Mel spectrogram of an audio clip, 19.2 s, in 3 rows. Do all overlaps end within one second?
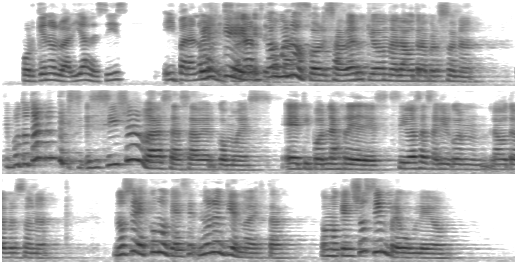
No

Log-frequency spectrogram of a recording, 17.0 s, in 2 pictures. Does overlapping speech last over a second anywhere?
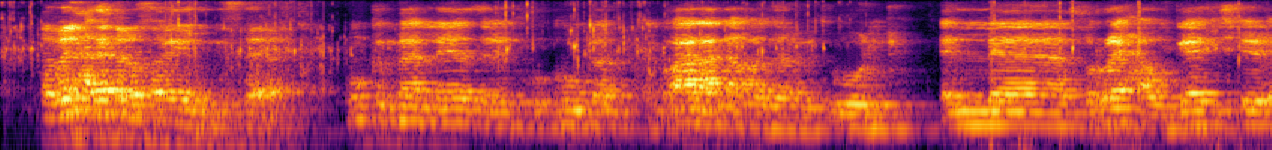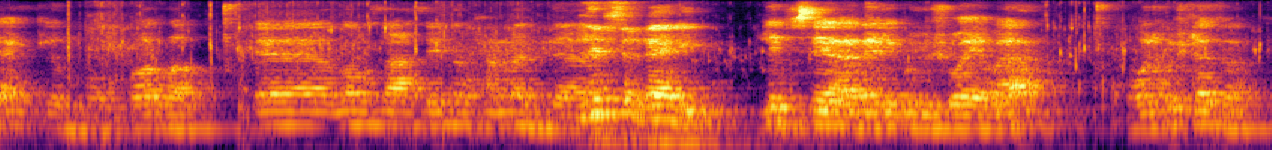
No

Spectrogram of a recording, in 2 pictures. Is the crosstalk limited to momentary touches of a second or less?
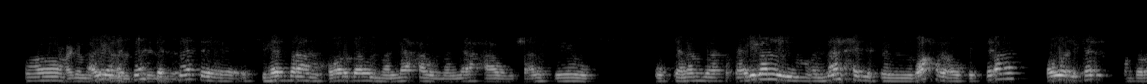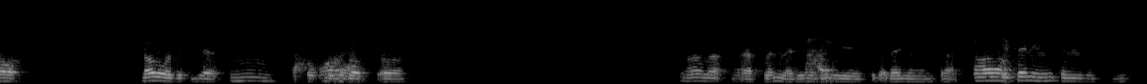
No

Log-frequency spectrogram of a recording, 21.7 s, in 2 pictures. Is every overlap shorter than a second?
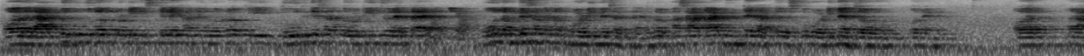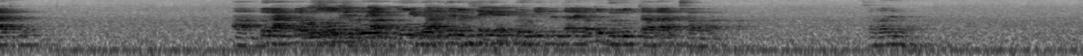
No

